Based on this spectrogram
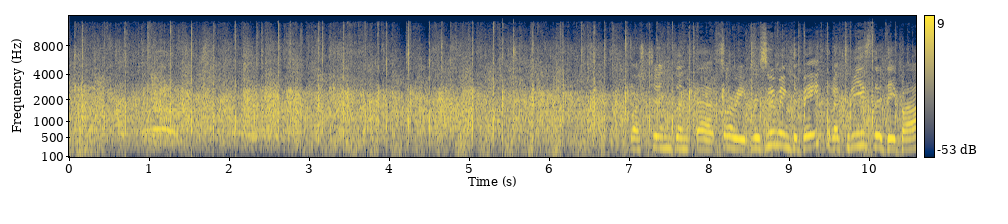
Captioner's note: applause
